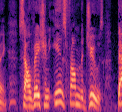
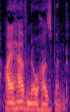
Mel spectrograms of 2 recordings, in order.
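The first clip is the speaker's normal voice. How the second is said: much softer and lower, ashamed; hushed shameful confession; 5 semitones lower, 6 dB quieter than usual. Acted. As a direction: admit it quietly, eyes down. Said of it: "probably with some shame".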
